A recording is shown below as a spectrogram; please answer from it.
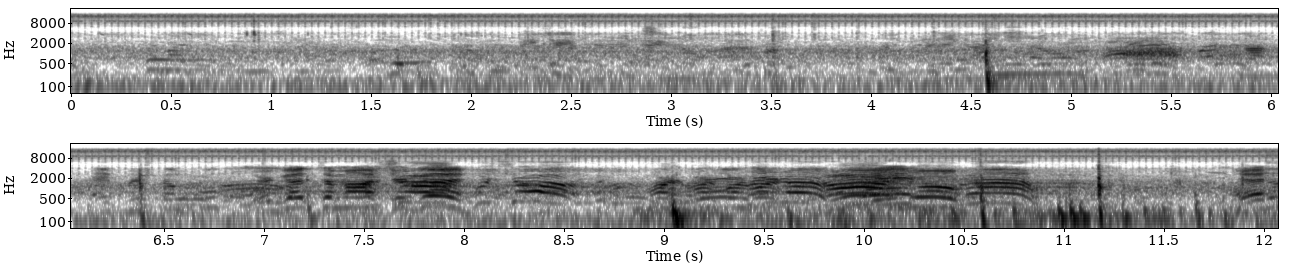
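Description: Shouted calls from several voices, many short cries rising and falling in pitch, coming thick from about seven seconds in and getting louder toward the end. A single sharp thud comes before them, about four and a half seconds in.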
